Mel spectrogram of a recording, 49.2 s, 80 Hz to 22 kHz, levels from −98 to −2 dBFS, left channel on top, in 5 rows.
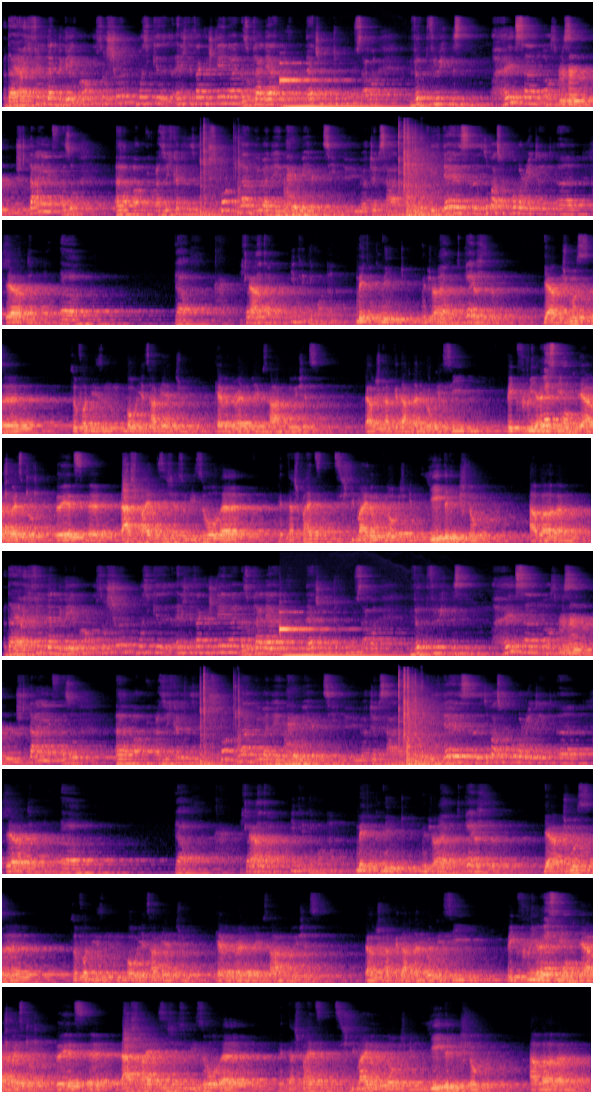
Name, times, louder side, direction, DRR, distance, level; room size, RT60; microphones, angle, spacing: voice 1, 0.0-6.3 6.8-9.7 10.1-11.3 11.7-15.0 15.3-19.5 20.3-21.2 22.6-22.9 23.7-24.2 24.5-25.3 25.7-25.9 27.0-27.7 38.5-39.1 39.4-39.9, left 1 dB, 20° left, 0 dB, 1.1 m, -30 dB
Marimba xylophone / Wood, 4.6-7.5, right 1 dB, 30° right, 1.1 m, -27 dB
voice 2, 9.3-9.7 14.5-15.1 19.8-20.1 23.2-23.4 23.8-24.0 25.6-26.3 26.7-27.1 27.5-28.0 28.7-29.9 30.7-32.7 33.1-34.7 35.6-37.3 38.0-39.9 40.3-41.1 41.4-43.4 44.0-47.4 48.2-48.9, left 2 dB, 80° left, 0 dB, 1.8 m, -25 dB
sound 1, 12.5-17.8, right 1 dB, 15° right, 0.6 m, -33 dB
23.0 x 7.7 x 3.7 m, 2.6 s
head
